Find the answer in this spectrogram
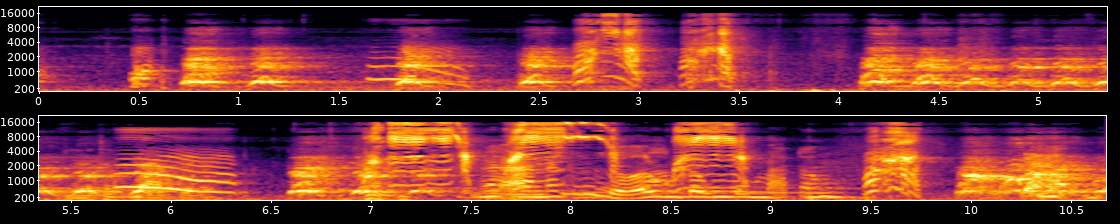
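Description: Baby macaque giving a run of shrill, high-pitched cries in the last few seconds, mixed with a woman's voice.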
